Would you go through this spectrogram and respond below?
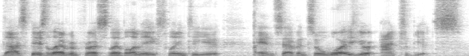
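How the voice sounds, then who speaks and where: A man's voice: mid-range voice, animated, fast. A man acting as game master, explaining tabletop game rules over an online call, often stammering and restarting his words.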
